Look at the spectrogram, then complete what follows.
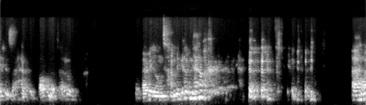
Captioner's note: laughing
